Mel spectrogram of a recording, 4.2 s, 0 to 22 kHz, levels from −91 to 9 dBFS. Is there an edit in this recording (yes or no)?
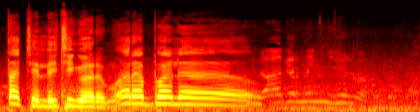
no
